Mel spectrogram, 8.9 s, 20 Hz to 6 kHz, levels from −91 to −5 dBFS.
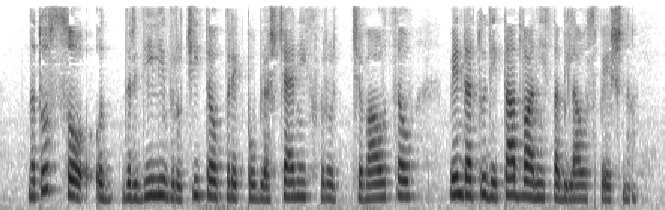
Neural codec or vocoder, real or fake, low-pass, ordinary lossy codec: none; real; 5.4 kHz; MP3, 32 kbps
